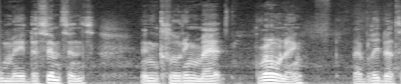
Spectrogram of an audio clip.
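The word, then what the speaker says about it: Groening: same people who made the simpsons including matt groaning i believe that's how you say his name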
